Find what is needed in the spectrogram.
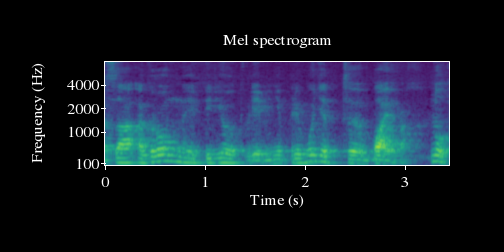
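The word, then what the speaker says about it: Bairoch: Ну, я его назвал Байрах, если же это не немец, а француз, то тогда правильнее говорить Берош. Ну, я не знаю, кто он по происхождению, поэтому я говорю Байрах. Так как оно пишется.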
